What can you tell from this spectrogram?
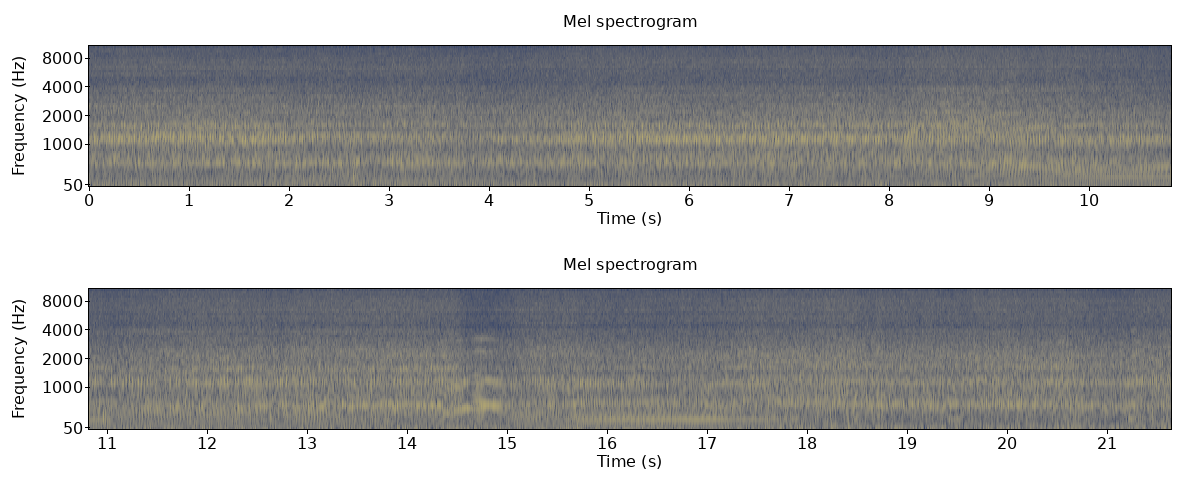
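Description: BMW GS motorcycle engine running under way, with steady wind and road noise. About eight seconds in the engine pitch climbs as the bike accelerates, dips once at a gear change, and climbs again before settling.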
